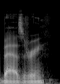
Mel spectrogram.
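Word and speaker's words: Bazory: Like Bathie. Like Elizabeth Baie. B A Z O R Y. Yeah. It's it's that one. It's Baserie.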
